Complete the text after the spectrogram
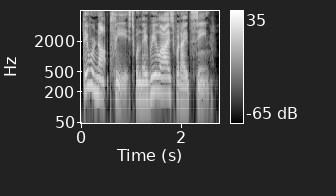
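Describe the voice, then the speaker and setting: An American woman, an author reading her own memoir aloud in an articulate, expressive storytelling manner. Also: low-pitched, normal speed, no room sound, clean studio sound. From United States, West Coast. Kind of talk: scripted memoir narration.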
